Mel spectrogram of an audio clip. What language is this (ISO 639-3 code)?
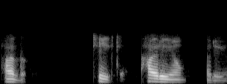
snd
